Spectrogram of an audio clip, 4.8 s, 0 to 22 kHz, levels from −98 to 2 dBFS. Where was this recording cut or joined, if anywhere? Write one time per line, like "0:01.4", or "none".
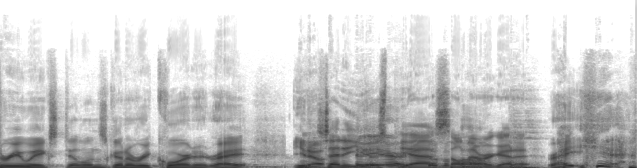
0:02.1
